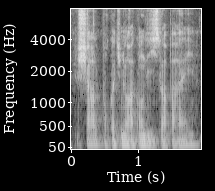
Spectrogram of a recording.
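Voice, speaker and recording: A man's voice: low voice, level tone, very fast, gravelly, fairly bright tone, heavily acted. An actor playing a worried husband and father who speaks sternly and anxiously.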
